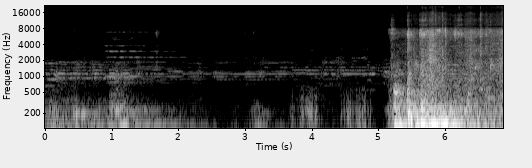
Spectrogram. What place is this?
in an elevator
